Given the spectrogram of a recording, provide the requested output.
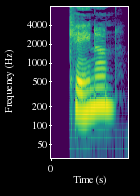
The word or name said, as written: kanoner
